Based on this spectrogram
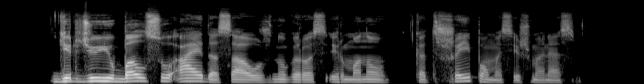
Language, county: Lithuanian, Alytus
